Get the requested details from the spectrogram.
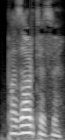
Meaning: Monday
- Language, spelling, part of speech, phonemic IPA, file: Turkish, pazartesi, noun, /paˈzaɾ.te.si/, Tr-pazartesi.ogg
